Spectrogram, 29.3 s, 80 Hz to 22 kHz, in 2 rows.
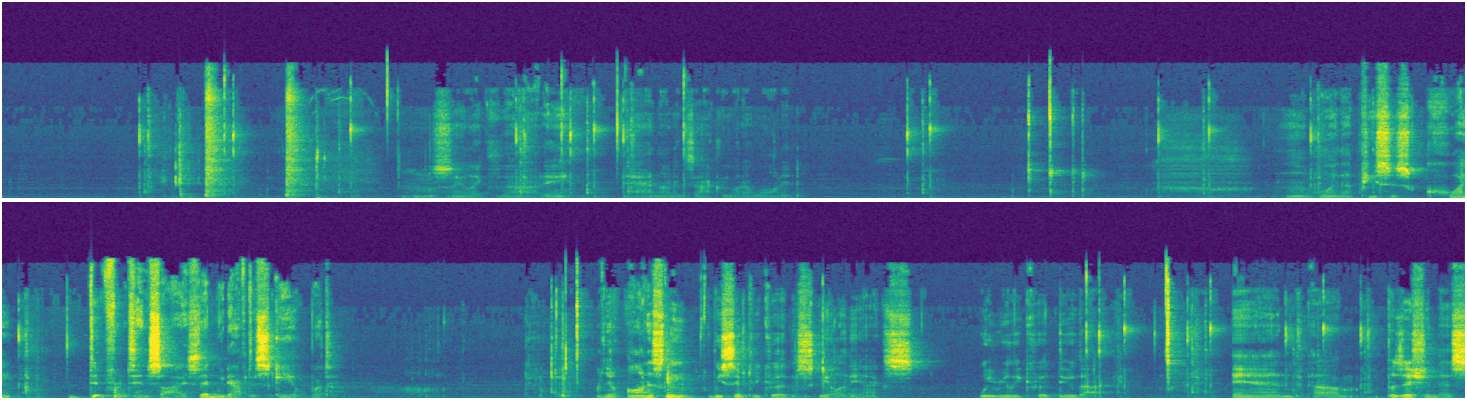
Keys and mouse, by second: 1.9 Tab, 3.2 a, 5.6-8.6 drag, 9.4-11.1 middle drag, 11.7-19.6 middle drag, 22.6 s, 25.9 middle click.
